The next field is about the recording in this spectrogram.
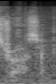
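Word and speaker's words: Strauss: at the head of their first encounter it's pronounced stoss from here Nolan begins to stack slights against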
